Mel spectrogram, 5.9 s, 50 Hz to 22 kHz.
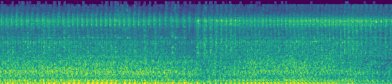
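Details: Briggs & Stratton opposed twin with 3-screw and 4-screw Nikki carburetors, started after the fuel filter was swapped back to a smaller one, runs at a fast, lumpy, blubbery idle; the carbs have been flooding fuel and running too rich, and the owner suspects float levels or worn gaskets.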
